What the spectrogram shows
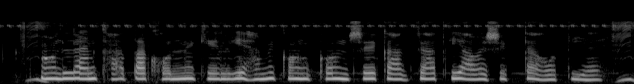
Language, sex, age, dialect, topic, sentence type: Hindi, female, 25-30, Kanauji Braj Bhasha, banking, question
